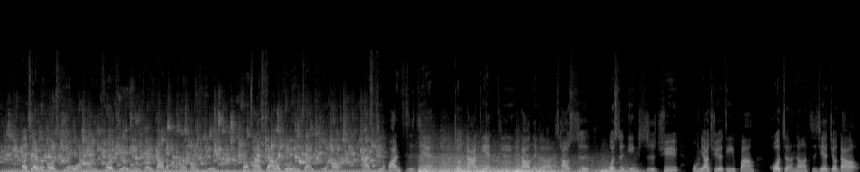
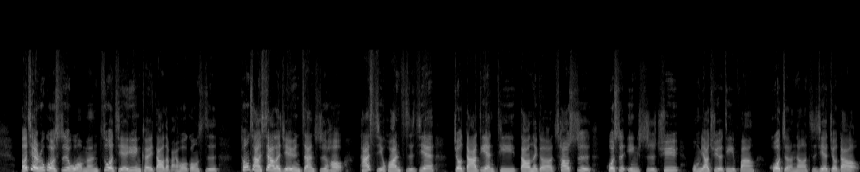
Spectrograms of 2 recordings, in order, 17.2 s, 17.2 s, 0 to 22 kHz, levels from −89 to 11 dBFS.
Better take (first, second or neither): second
